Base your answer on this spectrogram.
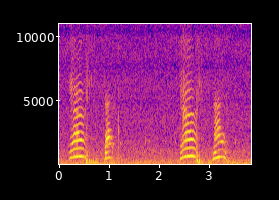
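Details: Scarlett, a talkative Siamese cat, in a meowing dialogue with her owner asking for more kibble: four clear, arching meows in two pairs, each rising then falling, in a quiet room.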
